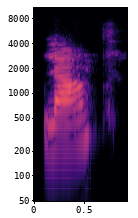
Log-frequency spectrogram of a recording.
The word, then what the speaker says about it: laughed: Enough laughed. Laughed because of the gh.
